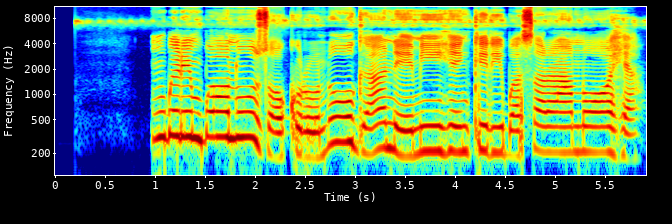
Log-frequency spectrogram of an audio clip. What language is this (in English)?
Igbo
